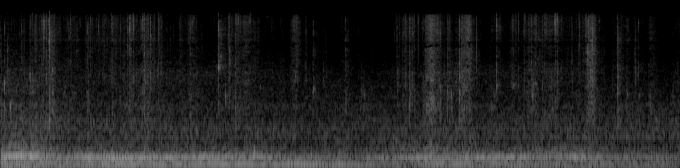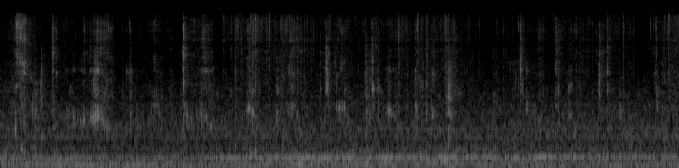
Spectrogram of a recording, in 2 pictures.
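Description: Close-up crunching and chewing of crispy Korean old-style fried chicken: many sharp, irregular crackles as the thin fried skin is bitten and torn. A low steady hum sits under the first half.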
